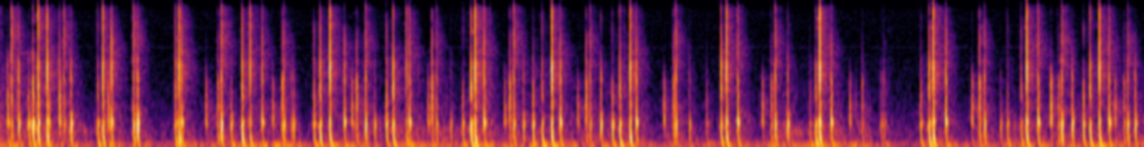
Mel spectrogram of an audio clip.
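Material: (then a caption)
Plastic. Fingertips and nails of one hand rapidly tap and scratch the back and camera lens area of a solid handheld smartphone in a glossy blue heart-print plastic case, while the other hand holds the phone; it is the phone doing the recording. The result is irregular bursts of sharp, dry, clicky taps with a hollow midrange body, bright scratchy edges and almost no ring, separated by short quiet pauses.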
